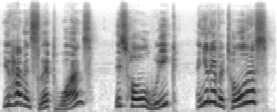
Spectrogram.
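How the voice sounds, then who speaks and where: A worried female pony from a fantasy storybook, played by a man in a raised voice. The tone is high for a man and gentle, with a hesitant, concerned manner that stays frank. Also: wildly swooping pitch, measured pace, heavily acted. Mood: shocked concern.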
